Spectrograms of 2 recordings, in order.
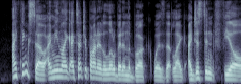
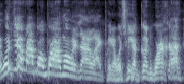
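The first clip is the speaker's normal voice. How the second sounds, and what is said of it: Impression of the speaker's father. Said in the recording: “do an impression of them to them to get them to listen. Like, my dad is talking”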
